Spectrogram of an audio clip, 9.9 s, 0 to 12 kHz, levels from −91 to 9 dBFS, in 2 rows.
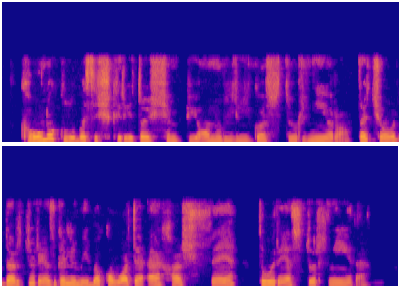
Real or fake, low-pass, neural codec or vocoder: real; 7.2 kHz; none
